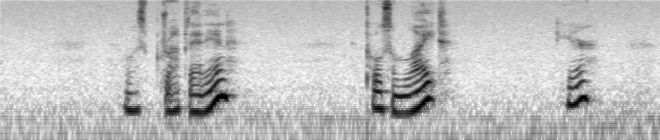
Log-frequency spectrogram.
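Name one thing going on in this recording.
A paintbrush softly brushes across a canvas.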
